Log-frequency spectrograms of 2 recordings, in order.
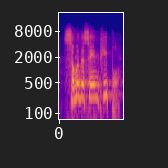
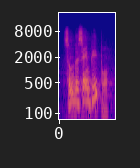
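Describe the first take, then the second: First: Said in the usual way. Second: Some of the same people repeated much softer. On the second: Shown as a demonstration. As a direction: let it sink in quietly.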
